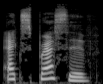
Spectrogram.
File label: "expressive", voice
